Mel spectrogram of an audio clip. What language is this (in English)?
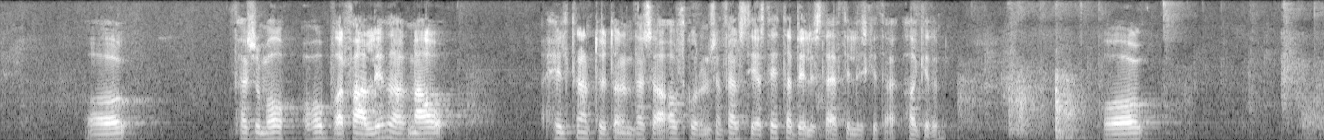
Icelandic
